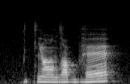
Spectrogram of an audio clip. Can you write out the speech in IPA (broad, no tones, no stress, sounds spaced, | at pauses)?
tʲ ɔ̃ dˤ u bʱ ɛ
